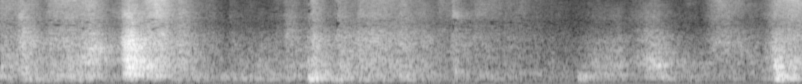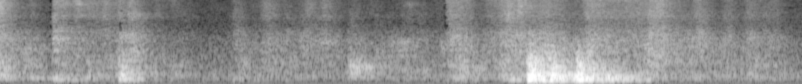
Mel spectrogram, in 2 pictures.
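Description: Large foam boards scrape and thump as they are moved.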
